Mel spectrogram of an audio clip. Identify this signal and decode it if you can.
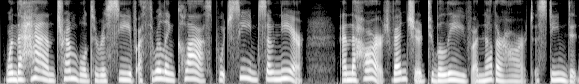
Speech in English. There is no code.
